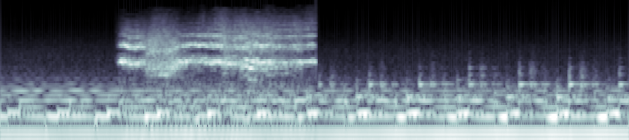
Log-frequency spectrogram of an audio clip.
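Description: Background music with a low drone and a pulsing beat, with a loud tyre-screech sound effect laid over it for about two seconds, starting about a second in.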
